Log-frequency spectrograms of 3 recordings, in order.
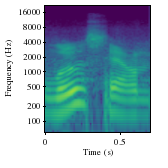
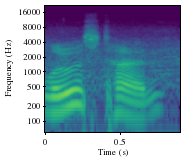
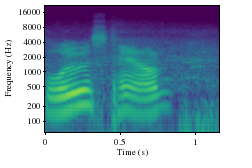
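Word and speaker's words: Lewistown: We're in Lewis Town and that's Lewis Town, not Lewis Ton. It's Lewis Town.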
